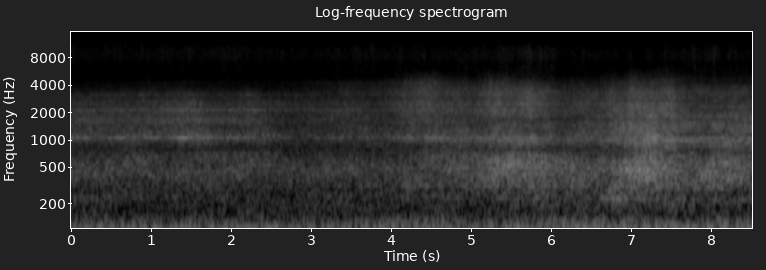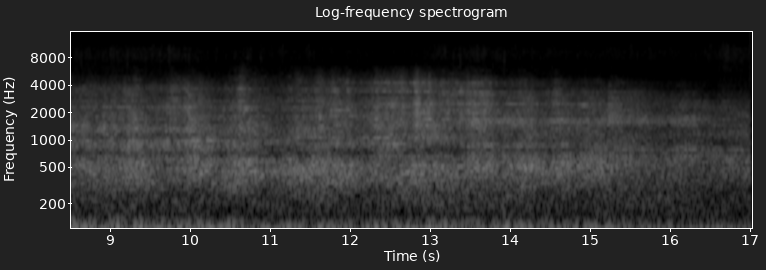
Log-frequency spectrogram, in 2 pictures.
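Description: Airbus A340 arriving at Manchester Airport, its engines a sustained loud roar that swells slightly as the jet draws nearer, continuous and unbroken with no talking.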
